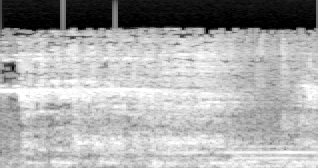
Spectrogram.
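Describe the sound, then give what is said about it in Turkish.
A horse neighs as a sound effect in a narrated story about a man riding out into the street. The whinny is loud and drawn out, with a wavering pitch. “Ol günleriň birinde at minip köçe çykýar.”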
